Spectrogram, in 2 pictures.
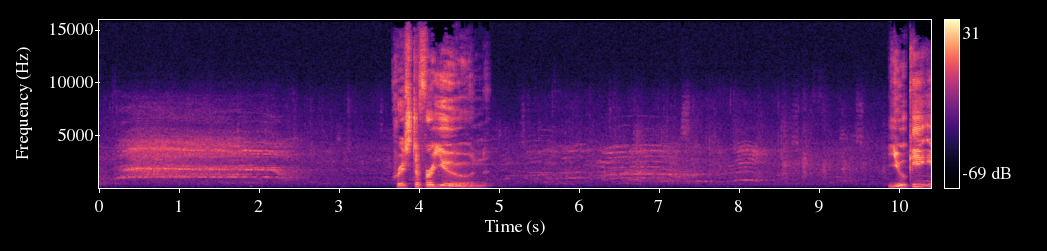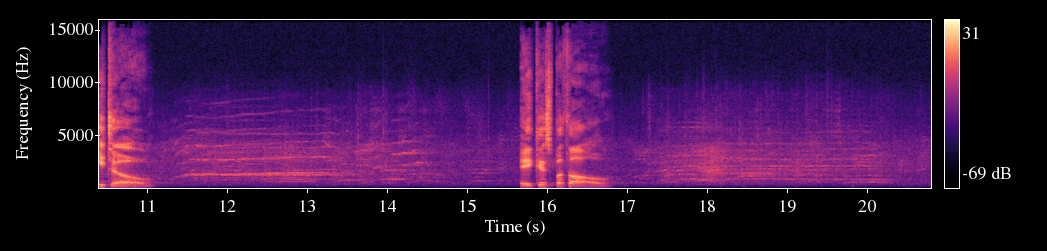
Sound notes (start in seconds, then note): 0.0 cheers; 6.2 cheers, applause; 10.5 cheers; 17.1 cheers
